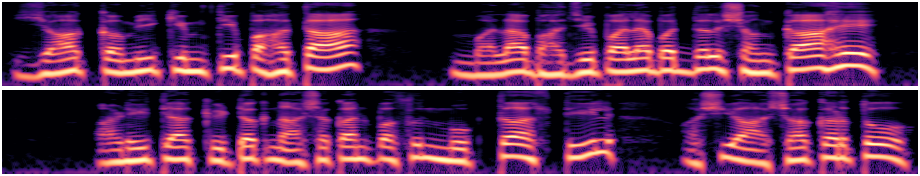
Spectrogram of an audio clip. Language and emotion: Marathi, fearful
